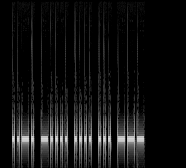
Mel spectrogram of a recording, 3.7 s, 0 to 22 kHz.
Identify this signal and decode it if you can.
Morse code, heard as a keyed tone, about 25 wpm, 700 Hz. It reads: F6HSO
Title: DXCC-100 Call Signs - 5 Characters - Repeated 3x - 25wpm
